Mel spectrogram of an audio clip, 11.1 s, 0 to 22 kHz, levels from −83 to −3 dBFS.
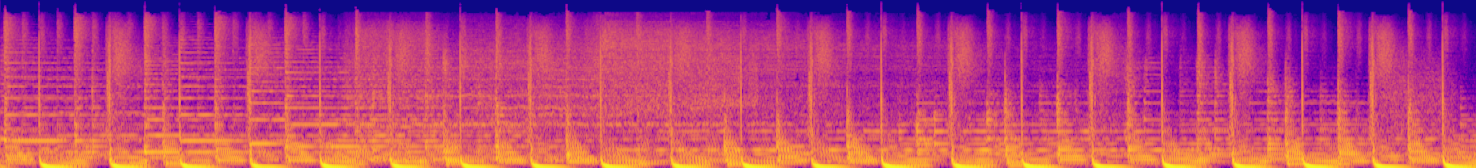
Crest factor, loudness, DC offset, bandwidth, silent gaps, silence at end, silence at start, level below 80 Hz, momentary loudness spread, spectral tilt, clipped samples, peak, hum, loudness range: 10 dB; -14 LUFS; under 0.1%; 17 kHz; none; 0 s; 0 s; -12 dBFS; 2 LU; -4.5 dB/octave; under 0.1%; 0 dBFS; none; 1 LU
